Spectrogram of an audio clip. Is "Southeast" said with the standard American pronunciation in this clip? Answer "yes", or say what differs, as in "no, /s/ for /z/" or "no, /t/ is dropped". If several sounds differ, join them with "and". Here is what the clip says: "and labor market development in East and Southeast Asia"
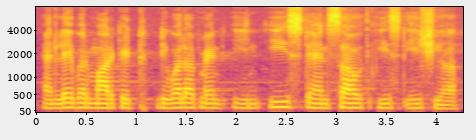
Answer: no, /t/ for /θ/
